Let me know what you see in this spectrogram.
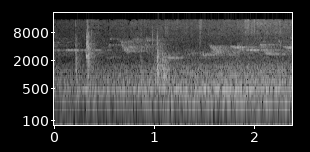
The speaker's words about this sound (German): Das Summen war so laut, dass ich mich selbst nicht einmal mehr denken hören konnte.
